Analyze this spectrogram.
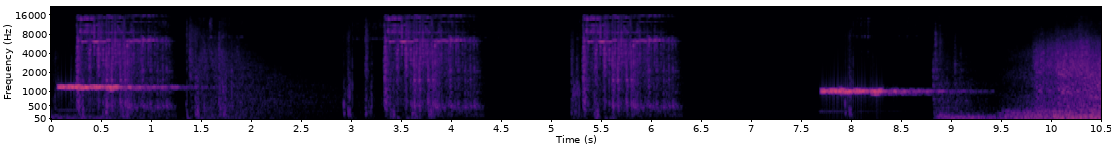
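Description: Short game chimes ring out, each fading away.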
